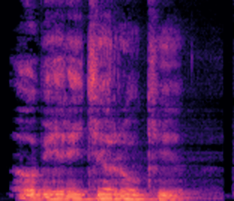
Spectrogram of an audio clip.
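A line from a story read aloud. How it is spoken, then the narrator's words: Exhausted hoarse wheeze. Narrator (Russian): Прохрипел Танака из последних сил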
